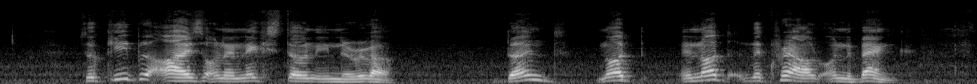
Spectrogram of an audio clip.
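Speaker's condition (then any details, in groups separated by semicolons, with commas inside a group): Cerebral palsy; legs affected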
